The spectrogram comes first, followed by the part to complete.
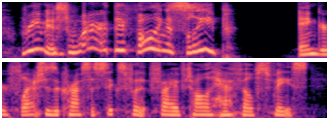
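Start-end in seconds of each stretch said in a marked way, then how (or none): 0.2-2.2 panicked, scared yell, higher pitch. Voicing a panicked goon backing away, calling to his boss: panicked shout. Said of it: "He shouts".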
